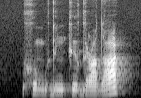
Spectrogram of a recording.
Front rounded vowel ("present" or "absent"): present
